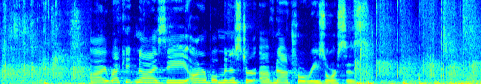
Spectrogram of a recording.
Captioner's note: applause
